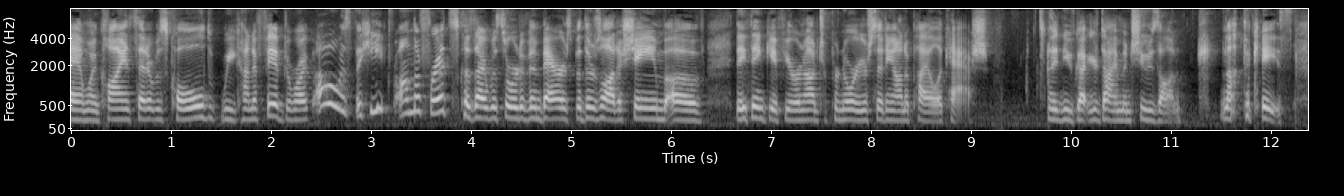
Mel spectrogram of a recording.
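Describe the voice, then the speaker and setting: In a New Jersey accent, a woman with a fairly high pitch and ordinary pitch variation talks at a very fast pace. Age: 40s. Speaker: podcast host and shop owner. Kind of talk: casual chat.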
